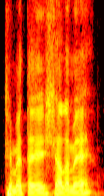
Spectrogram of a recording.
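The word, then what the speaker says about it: Timothée Chalamet: You have Marty Supreme uh which is Timothy, how do you say it? Timothy Shalame, I believe is how you say his name correctly.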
